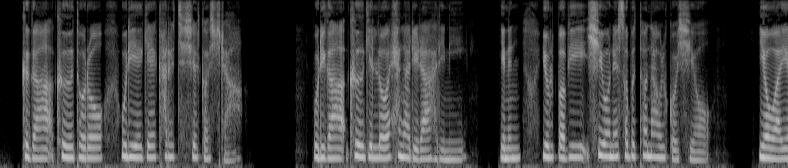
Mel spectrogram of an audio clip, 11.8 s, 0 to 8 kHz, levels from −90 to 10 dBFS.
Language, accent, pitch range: Korean, native, 175-200 Hz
